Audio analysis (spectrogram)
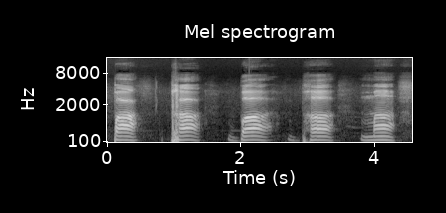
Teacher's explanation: आपको उच्चारण करने के लिए पा अर्थात दोनों ओठों का मिलना आवश्यक है। तो पा, फ, ब, भ, म, तो आप ओष्ठ से इनका उच्चारण स्थान करते हैं।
